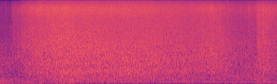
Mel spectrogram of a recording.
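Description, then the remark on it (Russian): Small sea waves wash onto the shore in a steady, hissing roar that swells only slightly and never breaks into distinct crashes. No voices are heard. “Чем ближе к морю, тем лучше слышно волны, хотя сегодня они небольшие.”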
